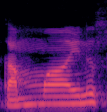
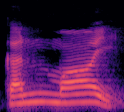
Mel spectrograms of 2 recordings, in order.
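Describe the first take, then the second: First: The middle consonants are a double m. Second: The middle consonants are n then m. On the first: The speaker calls it wrong. "கம்மாயின்னு சொல்லாம" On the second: The speaker calls it right. "கண்மாய் அப்படின்னு சொல்லணும்"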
